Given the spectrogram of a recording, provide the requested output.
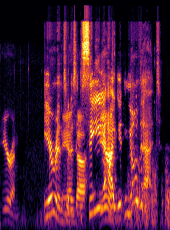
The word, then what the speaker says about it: Erin: way Deon it's not it looks like Ain e r i n but it's pronounced Erin irin see I didn't know that here in Tennessee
